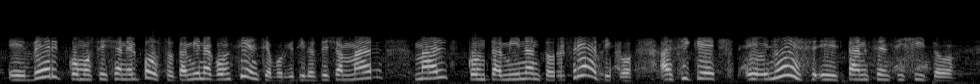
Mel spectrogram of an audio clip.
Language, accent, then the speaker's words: Spanish; La Reja, Buenos Aires Province, Argentina; yo soy de La Reja Sur, que en su momento empezaron ahí todas las perforaciones.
